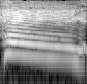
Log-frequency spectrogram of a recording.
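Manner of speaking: fake-polite passive-aggressive tone. Showing the voice people use for polite workplace confrontation: passive-aggressive "hey". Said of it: "that voice".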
